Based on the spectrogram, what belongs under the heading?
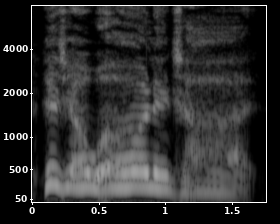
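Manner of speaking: high, loud, slow mock hype promo; mocking hype wrestler. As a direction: ham up a hyped-up promo. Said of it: "he comes out there and he's like".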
